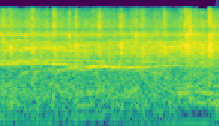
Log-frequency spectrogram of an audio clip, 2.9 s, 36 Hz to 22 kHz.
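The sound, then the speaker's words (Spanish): Applause rises from balconies and windows across Spain, from Madrid to the Basque Country and Tenerife, as a standing ovation around 10 p.m. during the coronavirus measures. Dense, steady clapping from many hands runs throughout without a break, with no voices. “Los balcones y ventanas de todo el país, de Madrid, del País Vasco, de Tenerife... Impresionante. Se convirtieron en un inmenso patio de butacas. En pie, claro, para ovacionarles a ellos.”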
